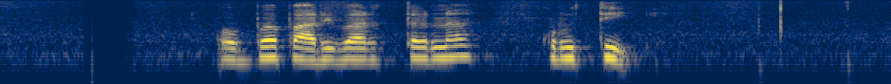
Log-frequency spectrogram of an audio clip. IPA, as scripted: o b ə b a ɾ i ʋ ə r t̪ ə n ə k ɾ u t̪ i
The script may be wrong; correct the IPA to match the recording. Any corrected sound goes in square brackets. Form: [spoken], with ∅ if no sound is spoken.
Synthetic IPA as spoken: o b ə [p] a ɾ i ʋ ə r t̪ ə n ə k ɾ u t̪ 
